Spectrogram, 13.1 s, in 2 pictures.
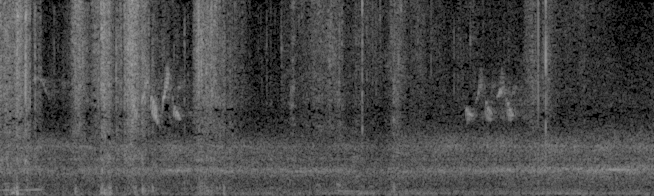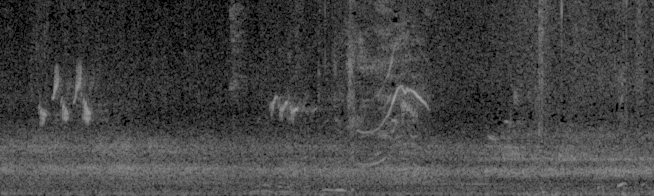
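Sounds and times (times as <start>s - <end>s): small bird chirping: 6.9s - 7.6s, 9.1s - 11.8s.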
